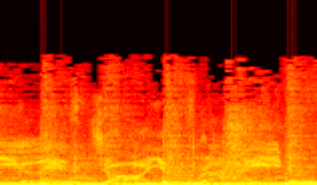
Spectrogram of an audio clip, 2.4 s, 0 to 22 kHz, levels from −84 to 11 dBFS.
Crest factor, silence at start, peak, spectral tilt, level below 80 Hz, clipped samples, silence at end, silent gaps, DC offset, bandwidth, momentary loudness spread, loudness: 10 dB; 0 s; 0 dBFS; -4 dB/octave; -22 dBFS; under 0.1%; 0 s; none; under 0.1%; 16.5 kHz; 1 LU; -9 LUFS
